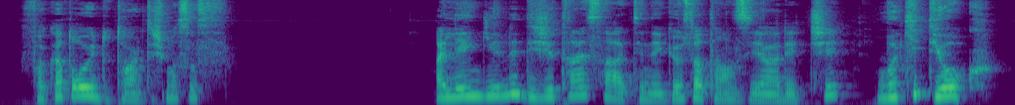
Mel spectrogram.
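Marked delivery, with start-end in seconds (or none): 5.9-6.7 loud, higher urgent shout. A narrator's reading. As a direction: bark it out in a panic about time. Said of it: "diye bağırdı".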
